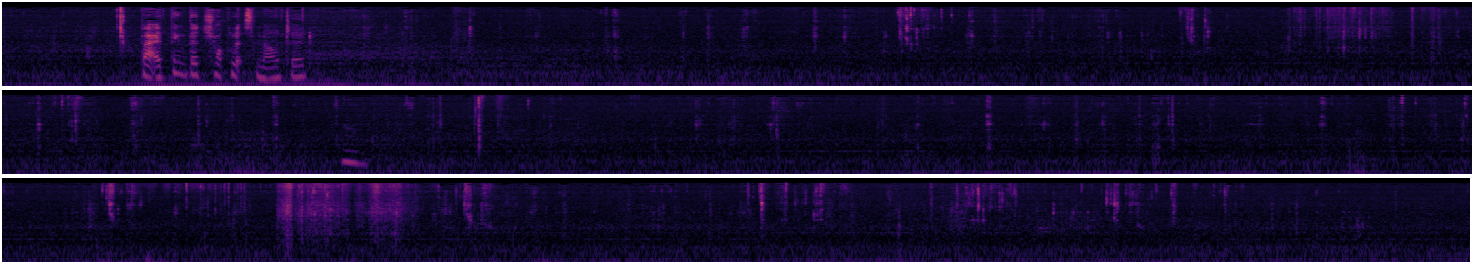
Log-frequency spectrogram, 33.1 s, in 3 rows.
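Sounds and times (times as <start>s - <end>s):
low rumble: 0.0s - 18.9s
person chewing food: 2.6s - 15.3s, 16.0s - 32.6s.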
